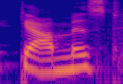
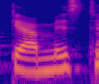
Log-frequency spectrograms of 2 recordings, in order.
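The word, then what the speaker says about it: chemist: यहाँ पर देखिए केमिस्ट है, यहाँ पर केमिस्ट है तो यहाँ पर देखा आपने सी को क भी पढ़ दिया।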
